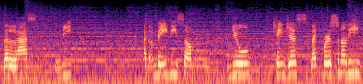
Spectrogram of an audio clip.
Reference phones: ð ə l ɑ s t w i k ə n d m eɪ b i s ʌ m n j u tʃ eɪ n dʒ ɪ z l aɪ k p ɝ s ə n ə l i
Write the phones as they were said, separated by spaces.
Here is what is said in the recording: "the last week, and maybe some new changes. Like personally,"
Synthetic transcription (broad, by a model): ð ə l ɑ s t w i k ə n m eɪ b i s ʌ m n j u tʃ eɪ n dʒ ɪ s l aɪ k p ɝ s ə n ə l i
